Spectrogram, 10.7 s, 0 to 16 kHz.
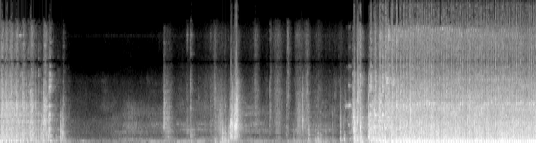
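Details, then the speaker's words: Ariens ST824 snow blower, 8 hp engine, hard starting; after fuel finally reached the carburetor, started at idle: handling clanks, then the engine catches and settles into a steady even buzz; it runs, though carburetor still to be inspected. "all right it looks like I need to peek inside the carburetor but it did run"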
